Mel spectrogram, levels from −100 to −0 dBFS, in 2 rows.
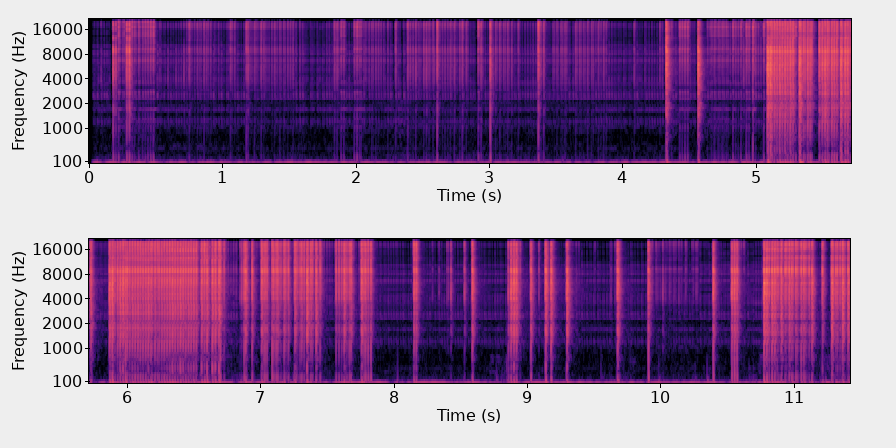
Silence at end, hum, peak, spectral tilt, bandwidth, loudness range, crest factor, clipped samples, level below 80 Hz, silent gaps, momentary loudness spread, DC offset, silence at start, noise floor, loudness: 0 s; none; -2 dBFS; 2.5 dB/octave; over 20 kHz; 16 LU; 26 dB; under 0.1%; -56 dBFS; none; 21 LU; under 0.1%; 0.2 s; -51 dBFS; -24 LUFS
